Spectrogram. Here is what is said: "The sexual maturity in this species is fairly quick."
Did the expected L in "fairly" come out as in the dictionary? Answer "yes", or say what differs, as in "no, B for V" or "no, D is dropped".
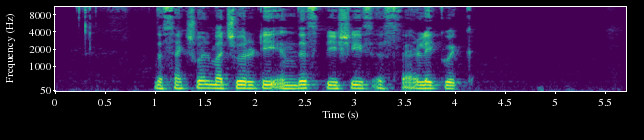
yes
